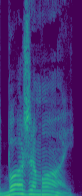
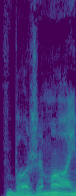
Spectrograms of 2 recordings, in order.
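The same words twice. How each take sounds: First: "боже мой" said higher and very slow, "боже" stressed; the horror breaks out higher; rising exclamation. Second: "Боже мой" said low, soft and very slow; low dismayed cry. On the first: James realising his mistake, a higher, slow cry of dismay. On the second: James realising his mistake, a low, slow groan of dismay. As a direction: sink into horror slowly. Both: A narrator's reading. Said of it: "воскликнул он".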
